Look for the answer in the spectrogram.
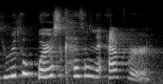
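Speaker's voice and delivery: high furious shout; angry shout. Acted. Scarlet yelling at her cousin, high angry shout. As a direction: keep yelling at him.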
